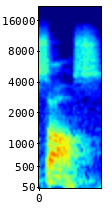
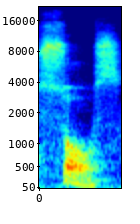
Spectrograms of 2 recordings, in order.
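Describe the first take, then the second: First: The vowel is an open 'ah' sound, American-style. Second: The vowel is a rounded 'oh'-like sound, British-style. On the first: "ಸಾಸ್ ಆ ಜಾಸ್ತಿ use ಮಾಡ್ತಾರೆ ಅವರು" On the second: "ಸೋಸ್ ಅಂತ ಹೇಳ್ತಾರೆ ಅವರು"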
